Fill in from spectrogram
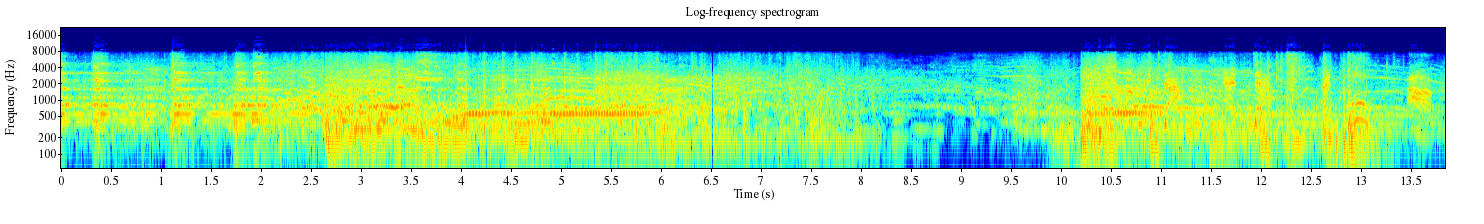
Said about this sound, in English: Enough talk. It's smashing time.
